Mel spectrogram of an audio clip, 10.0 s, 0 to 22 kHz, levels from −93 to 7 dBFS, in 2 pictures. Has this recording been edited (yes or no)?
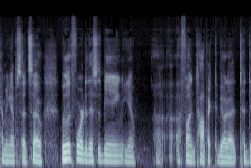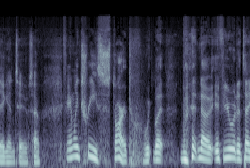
yes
